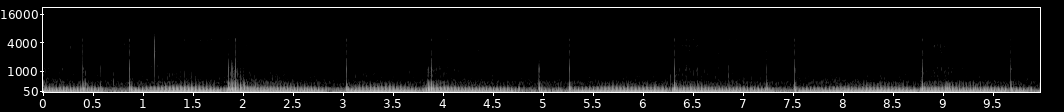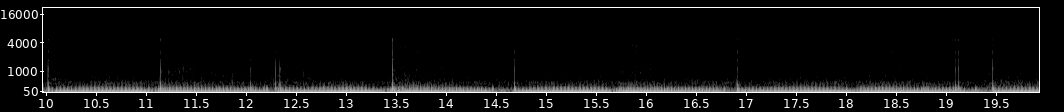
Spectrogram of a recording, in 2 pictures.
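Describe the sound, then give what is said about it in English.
George the Cat, in Finland, purrs steadily, a continuous low rumble pulsing in a gentle rhythm for the whole stretch, with no voices or other sounds. “George the Cat in Finland.”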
